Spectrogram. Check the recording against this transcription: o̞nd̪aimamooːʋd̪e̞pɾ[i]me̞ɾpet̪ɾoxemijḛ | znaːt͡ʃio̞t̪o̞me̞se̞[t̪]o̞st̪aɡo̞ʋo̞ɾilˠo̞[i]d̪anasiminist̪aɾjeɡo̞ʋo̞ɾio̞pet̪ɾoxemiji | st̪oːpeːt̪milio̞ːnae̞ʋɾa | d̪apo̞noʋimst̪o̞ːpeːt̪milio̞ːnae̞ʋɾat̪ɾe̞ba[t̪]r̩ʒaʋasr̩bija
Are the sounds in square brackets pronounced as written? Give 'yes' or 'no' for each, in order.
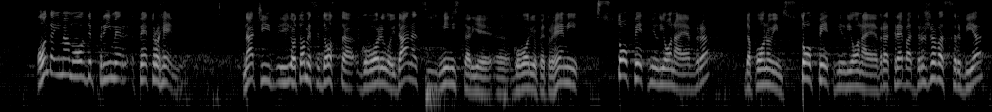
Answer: no, no, yes, no

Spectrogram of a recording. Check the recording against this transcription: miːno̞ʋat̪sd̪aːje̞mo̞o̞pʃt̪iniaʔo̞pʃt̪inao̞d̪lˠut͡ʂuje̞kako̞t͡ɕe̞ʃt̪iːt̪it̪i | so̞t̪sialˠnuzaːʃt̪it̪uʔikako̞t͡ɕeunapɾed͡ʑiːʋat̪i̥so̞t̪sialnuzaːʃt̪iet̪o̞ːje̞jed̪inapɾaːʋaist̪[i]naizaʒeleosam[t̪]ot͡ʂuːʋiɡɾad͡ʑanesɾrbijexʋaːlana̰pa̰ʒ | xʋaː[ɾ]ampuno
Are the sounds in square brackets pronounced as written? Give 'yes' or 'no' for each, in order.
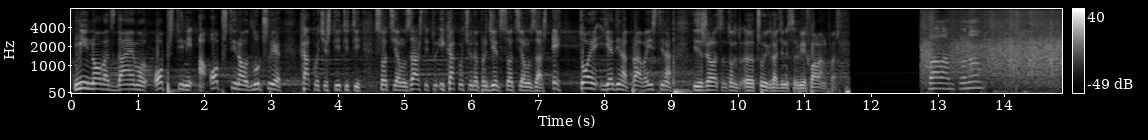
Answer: yes, yes, no

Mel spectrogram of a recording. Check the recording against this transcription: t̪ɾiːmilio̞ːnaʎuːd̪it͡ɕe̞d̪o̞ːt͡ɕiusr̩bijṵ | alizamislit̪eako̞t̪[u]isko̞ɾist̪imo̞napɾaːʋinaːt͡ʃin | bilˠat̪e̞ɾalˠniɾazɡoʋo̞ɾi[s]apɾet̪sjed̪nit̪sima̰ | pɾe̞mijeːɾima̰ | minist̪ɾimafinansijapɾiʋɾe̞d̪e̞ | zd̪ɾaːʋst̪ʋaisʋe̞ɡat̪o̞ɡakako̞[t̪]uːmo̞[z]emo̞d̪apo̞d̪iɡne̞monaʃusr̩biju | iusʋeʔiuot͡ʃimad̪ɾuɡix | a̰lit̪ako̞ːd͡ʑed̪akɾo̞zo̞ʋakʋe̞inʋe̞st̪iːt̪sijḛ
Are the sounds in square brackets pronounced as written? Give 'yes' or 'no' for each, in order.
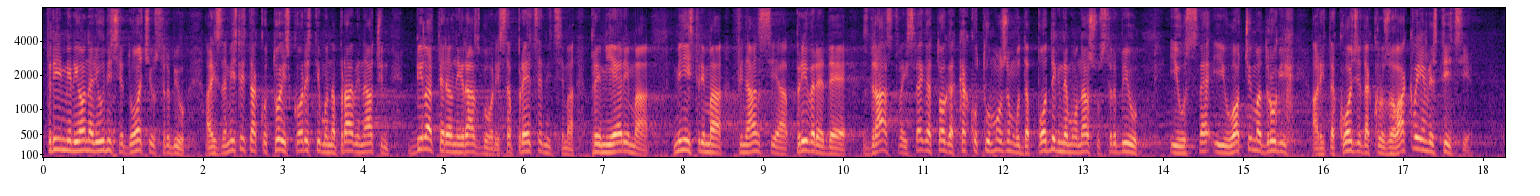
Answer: no, yes, yes, no

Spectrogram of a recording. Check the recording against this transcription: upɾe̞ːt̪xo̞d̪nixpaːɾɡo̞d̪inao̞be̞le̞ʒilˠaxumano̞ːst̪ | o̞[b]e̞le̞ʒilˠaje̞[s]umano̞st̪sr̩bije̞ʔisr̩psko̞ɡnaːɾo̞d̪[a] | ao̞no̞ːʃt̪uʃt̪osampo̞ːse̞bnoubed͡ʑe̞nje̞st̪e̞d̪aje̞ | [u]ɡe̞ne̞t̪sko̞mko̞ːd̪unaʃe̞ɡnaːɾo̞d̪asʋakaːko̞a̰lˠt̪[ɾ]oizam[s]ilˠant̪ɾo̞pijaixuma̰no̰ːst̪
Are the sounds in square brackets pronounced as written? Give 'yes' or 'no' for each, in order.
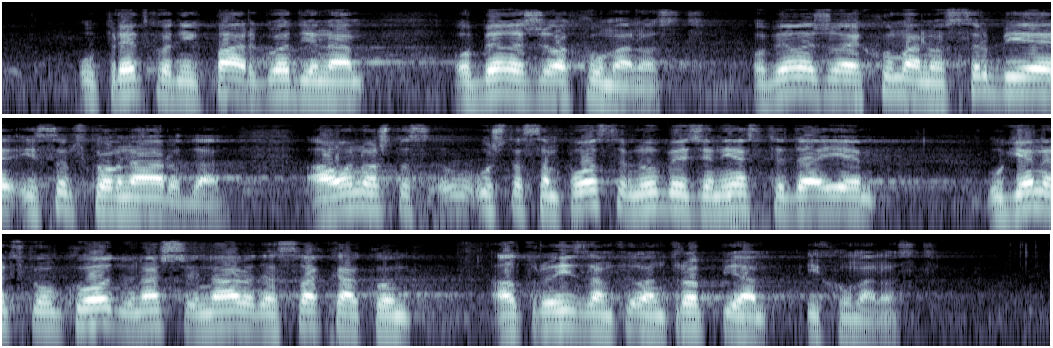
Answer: yes, no, yes, yes, yes, no

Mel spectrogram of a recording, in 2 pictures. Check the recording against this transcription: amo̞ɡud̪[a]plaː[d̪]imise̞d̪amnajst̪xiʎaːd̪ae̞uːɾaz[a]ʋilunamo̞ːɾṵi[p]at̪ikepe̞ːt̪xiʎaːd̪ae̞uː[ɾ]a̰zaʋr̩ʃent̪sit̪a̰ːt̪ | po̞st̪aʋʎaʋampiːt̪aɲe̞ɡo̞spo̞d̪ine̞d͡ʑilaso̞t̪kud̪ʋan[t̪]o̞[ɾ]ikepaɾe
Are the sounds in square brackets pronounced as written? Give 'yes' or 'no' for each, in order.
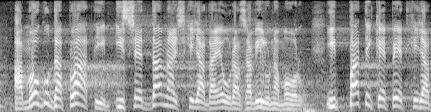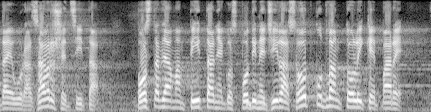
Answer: yes, no, yes, yes, yes, yes, no

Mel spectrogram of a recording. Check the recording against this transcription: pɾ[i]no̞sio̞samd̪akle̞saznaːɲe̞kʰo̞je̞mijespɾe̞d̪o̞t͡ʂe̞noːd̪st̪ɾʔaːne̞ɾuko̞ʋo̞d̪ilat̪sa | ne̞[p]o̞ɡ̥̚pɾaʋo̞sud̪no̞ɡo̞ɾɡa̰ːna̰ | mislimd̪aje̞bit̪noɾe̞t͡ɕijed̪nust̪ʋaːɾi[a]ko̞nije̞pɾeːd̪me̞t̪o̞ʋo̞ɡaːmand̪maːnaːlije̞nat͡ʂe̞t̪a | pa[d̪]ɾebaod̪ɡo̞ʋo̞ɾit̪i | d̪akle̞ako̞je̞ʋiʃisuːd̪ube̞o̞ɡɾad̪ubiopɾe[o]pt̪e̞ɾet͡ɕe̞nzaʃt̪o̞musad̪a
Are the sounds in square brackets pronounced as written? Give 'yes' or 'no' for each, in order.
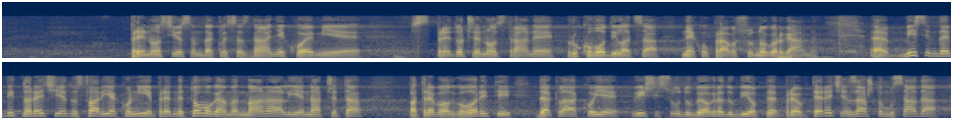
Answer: no, no, yes, no, yes

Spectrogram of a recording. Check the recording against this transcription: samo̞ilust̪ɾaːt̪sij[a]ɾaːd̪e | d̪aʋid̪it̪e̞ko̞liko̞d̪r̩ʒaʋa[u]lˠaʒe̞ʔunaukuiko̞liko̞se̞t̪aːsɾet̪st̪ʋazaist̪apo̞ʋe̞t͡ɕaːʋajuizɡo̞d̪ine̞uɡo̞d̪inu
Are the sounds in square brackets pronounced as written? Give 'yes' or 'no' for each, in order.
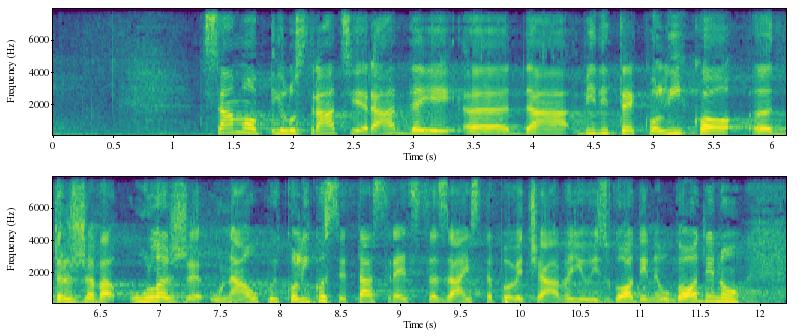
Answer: no, yes

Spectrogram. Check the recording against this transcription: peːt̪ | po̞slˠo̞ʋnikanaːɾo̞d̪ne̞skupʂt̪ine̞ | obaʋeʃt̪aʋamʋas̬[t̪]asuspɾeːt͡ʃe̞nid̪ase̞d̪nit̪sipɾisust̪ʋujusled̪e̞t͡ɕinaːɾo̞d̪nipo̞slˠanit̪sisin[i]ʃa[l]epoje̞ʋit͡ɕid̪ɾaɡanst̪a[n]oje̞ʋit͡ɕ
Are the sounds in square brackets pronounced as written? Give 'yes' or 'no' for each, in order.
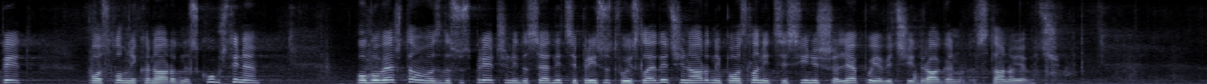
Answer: no, yes, no, yes

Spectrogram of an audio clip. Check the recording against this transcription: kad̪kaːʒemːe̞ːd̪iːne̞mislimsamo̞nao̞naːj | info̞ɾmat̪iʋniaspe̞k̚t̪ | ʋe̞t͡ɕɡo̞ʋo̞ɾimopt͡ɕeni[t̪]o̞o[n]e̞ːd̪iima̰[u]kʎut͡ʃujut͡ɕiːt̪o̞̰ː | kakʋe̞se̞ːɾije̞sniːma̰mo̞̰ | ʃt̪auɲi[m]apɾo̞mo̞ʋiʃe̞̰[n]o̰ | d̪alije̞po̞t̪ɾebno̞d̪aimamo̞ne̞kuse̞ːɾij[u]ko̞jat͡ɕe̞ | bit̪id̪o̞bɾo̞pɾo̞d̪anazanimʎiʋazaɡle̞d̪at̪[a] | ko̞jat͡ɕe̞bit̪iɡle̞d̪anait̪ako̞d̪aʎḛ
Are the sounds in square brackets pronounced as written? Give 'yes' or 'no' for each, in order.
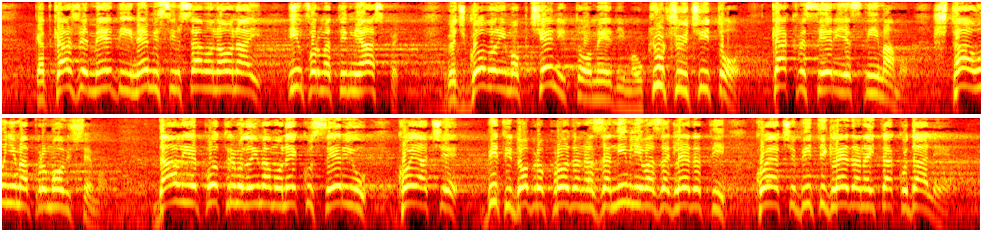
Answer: yes, no, yes, yes, no, yes, no

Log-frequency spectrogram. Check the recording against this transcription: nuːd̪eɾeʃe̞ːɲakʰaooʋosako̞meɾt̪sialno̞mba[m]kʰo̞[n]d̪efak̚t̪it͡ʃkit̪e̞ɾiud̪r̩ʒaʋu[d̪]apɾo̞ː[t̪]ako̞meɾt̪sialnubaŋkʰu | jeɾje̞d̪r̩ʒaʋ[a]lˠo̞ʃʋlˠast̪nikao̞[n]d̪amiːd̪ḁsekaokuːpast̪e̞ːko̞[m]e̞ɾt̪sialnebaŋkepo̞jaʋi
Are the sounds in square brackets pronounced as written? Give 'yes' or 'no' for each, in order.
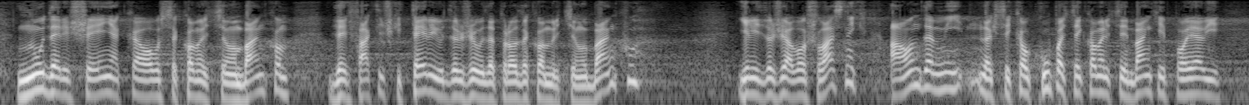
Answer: no, no, yes, no, yes, yes, yes

